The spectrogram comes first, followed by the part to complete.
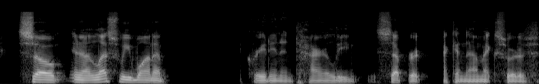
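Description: A man speaks at a moderate pace in a very deep, low pitch with ordinary variation. The sound is dry and close with no echo, against a quiet background. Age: 60s. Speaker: pastor and author. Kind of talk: interview conversation.

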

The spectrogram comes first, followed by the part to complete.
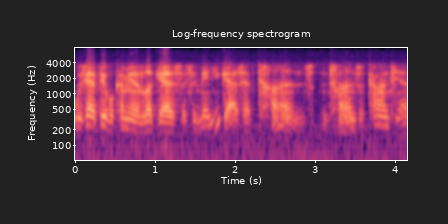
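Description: Noticeable background noise fills the space as a man talks in an American accent. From Texas, Beaumont. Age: 60s. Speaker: pastor. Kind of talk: interview.

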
